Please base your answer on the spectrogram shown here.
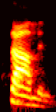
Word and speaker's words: salmon: It's not salmon, it's salmon.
